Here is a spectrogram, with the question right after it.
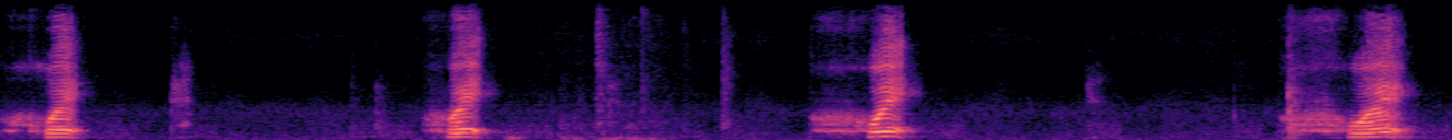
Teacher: You're cutting the air off with the back of your throat. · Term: the glottal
